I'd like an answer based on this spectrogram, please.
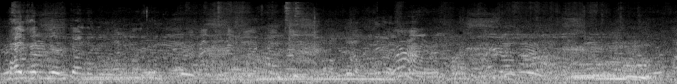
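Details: Lean dairy cows at the Aftabganj cattle market in Nawabganj, Dinajpur, Bangladesh, on 9 August 2026. A low, steady moo is held about a second and a half midway, and another comes near the end, beneath constant crowd chatter and bargaining voices.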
